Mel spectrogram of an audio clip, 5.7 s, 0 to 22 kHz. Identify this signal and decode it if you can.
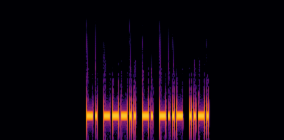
Morse code, heard as a keyed tone, about 28 wpm, 700 Hz. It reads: N8NXF
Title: USA Call Signs - 5 Characters - Repeated 2x - 28wpm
